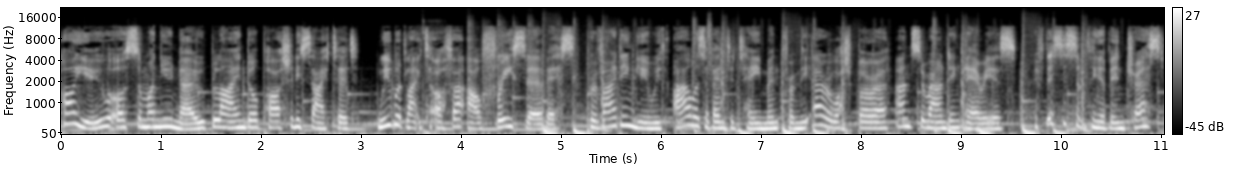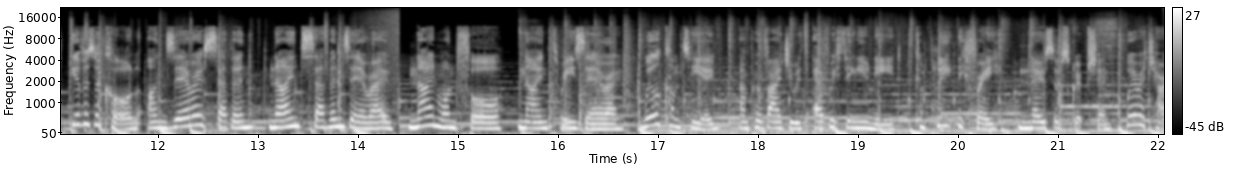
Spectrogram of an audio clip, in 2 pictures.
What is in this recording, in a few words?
Talking Newspaper; Long Eaton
